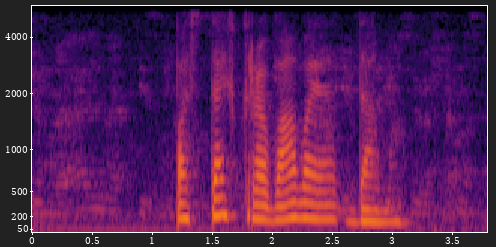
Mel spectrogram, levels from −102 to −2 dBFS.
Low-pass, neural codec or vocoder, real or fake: 5.4 kHz; none; real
